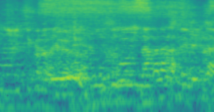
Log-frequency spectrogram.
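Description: Several people talking at once, with a hiss over the voices during the first half of the clip.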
